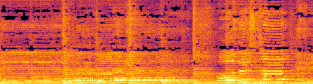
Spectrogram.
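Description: A woman singing a worship song solo into a microphone, holding long, wavering notes, accompanied by an acoustic guitar.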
